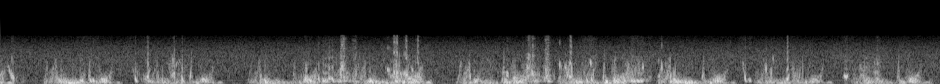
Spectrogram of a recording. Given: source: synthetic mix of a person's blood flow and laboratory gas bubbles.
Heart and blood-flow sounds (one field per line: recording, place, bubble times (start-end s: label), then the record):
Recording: Doppler ultrasound of blood flow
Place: precordium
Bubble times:
0.07-0.18 s: bubbles
0.76-0.99 s: bubbles
1.29-1.56 s: bubbles
1.67-1.89 s: bubbles
2.98-3.62 s: bubbles
3.85-4.25 s: bubbles
5.00-5.12 s: bubbles
5.21-5.98 s: bubbles
6.20-6.53 s: bubbles
6.56-6.76 s: bubbles
7.40-7.53 s: bubbles
7.63-7.78 s: bubbles
7.83-8.02 s: bubbles
8.42-8.55 s: bubbles
8.58-8.82 s: bubbles
From the record:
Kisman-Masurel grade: 233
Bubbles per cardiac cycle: several, 3 to 8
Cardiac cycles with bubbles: 50 to 99%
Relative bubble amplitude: loud (0.450 to 0.775)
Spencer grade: 3 (all of the cardiac periods contain showers or single bubble signals, but not dominating or overriding the cardiac motion signals)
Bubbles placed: only in the low amplitude regions of the cardiac cycle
